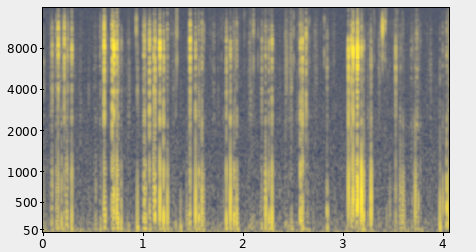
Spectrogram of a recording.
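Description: Long acrylic nails scratch quickly across a solid blue bar of soap held in the hand. The result is a rapid run of dry, bright, crisp scratches with almost no low end, each one ending instantly.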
